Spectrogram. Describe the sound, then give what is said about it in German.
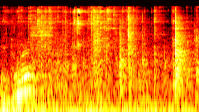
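Keys jingle and rattle as the door to a school corridor at a primary school in Hanau, Germany, is unlocked, with bright metallic clinks scattered over about three seconds and a short voiced sound at the start, moderately loud. “schließt die Tür zu einem Schulflur auf, der in einen großen Gemeinschaftsraum mündet, dem sogenannten Aktionszentrum.”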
